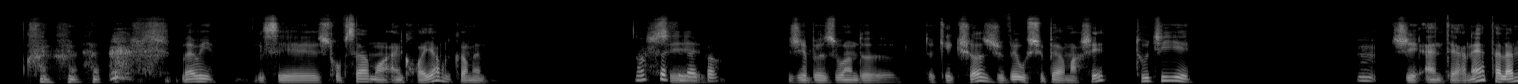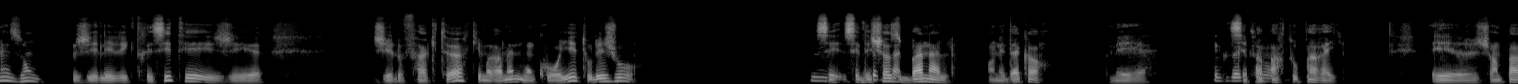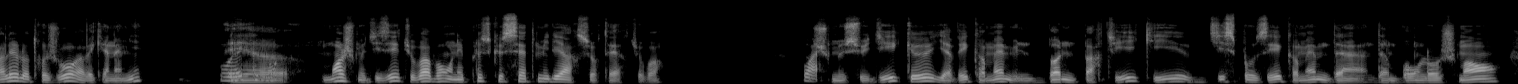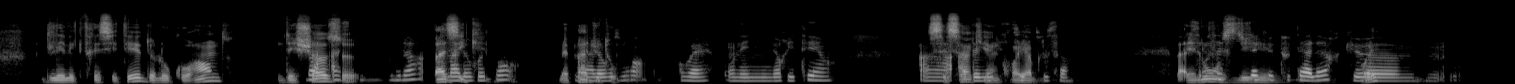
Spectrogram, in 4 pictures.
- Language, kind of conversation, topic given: French, unstructured, Comment comptez-vous intégrer la gratitude à votre routine quotidienne ?
- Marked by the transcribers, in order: laugh; tapping; other background noise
